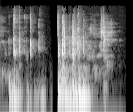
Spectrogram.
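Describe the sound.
Typing on a computer keyboard, with quick clusters of clicking keystrokes in two bursts separated by a short pause, fairly faint and without talk.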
